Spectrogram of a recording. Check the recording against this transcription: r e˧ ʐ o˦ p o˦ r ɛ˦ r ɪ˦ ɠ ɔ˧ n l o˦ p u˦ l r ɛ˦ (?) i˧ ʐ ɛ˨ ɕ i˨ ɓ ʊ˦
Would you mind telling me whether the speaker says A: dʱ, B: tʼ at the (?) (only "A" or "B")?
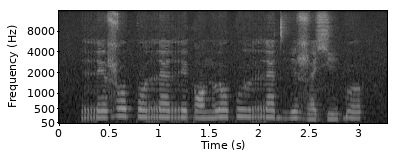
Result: A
